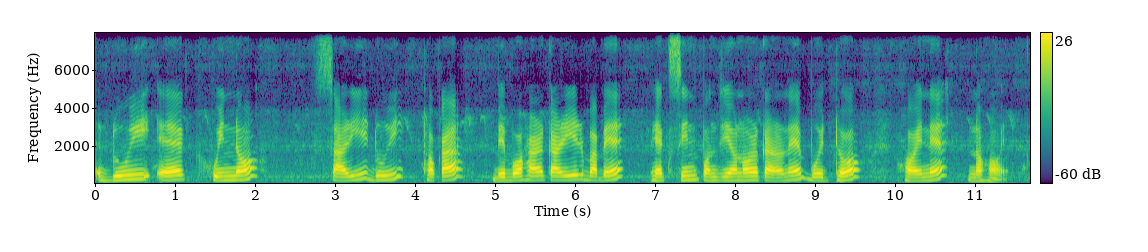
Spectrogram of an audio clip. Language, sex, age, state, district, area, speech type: Assamese, female, 45-60, Assam, Golaghat, rural, read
